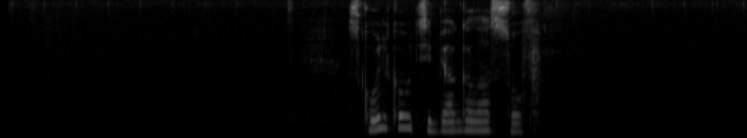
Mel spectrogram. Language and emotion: Russian, neutral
